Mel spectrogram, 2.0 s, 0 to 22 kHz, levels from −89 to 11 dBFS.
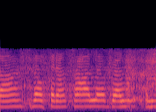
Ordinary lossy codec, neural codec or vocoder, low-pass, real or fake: none; codec, 16 kHz, 1.1 kbps, Voila-Tokenizer; 3.6 kHz; fake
